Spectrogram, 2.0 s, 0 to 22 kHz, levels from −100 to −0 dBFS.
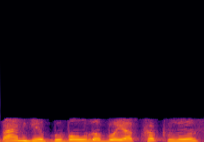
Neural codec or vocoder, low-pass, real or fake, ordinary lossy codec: codec, 16 kHz in and 24 kHz out, 0.4 kbps, LongCat-Audio-Codec, two codebook decoder; 3.6 kHz; fake; MP3, 24 kbps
